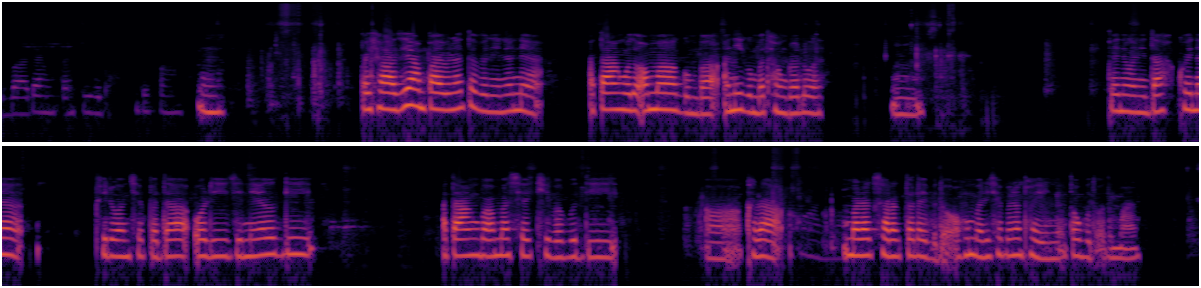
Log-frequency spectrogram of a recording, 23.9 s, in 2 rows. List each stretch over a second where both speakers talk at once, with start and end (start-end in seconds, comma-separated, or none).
6.4-8.1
